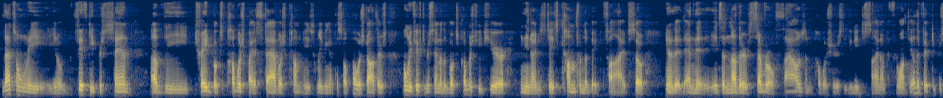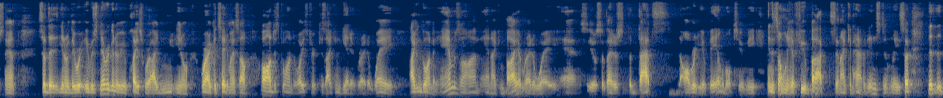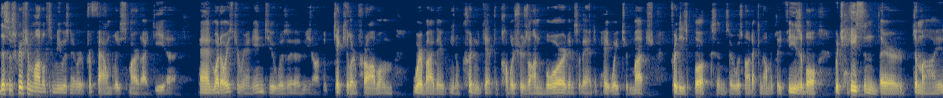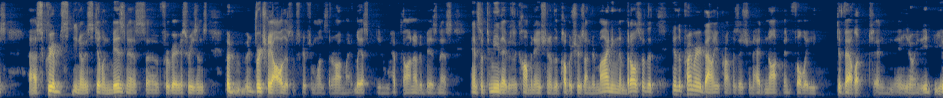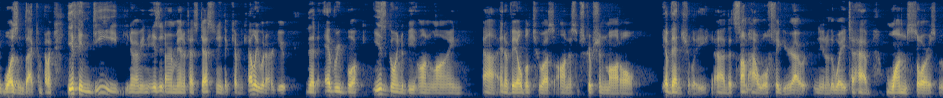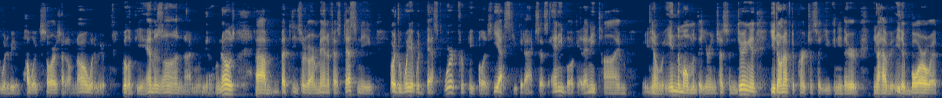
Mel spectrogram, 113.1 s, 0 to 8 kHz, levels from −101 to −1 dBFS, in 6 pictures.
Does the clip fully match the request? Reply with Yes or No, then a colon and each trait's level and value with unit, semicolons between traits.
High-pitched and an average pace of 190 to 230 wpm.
Yes: very high, 345 Hz; average, 200 wpm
